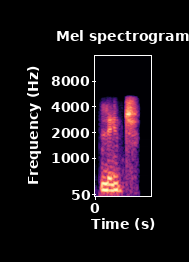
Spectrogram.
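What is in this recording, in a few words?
"lynch", Indian English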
